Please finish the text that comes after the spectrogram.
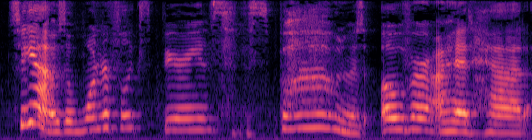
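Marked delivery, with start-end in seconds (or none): none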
